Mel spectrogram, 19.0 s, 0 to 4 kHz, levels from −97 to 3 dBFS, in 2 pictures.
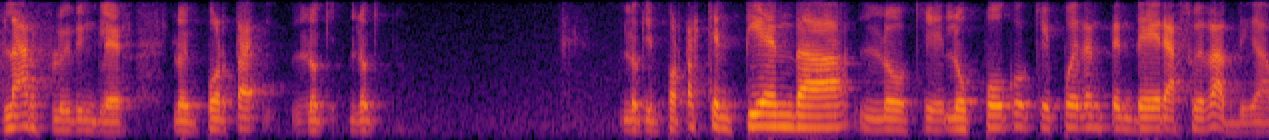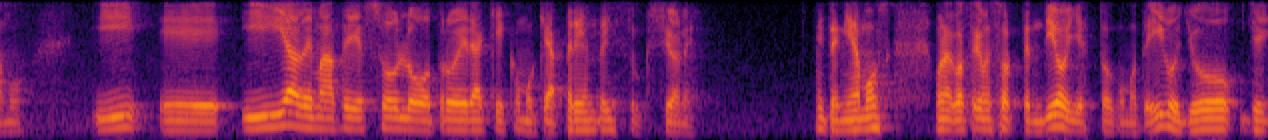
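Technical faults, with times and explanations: Nothing stood out on listening to this speech, which is carried over a call line with its sound stopping at about 4 kHz.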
